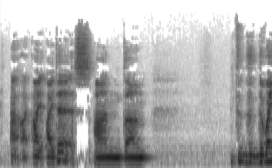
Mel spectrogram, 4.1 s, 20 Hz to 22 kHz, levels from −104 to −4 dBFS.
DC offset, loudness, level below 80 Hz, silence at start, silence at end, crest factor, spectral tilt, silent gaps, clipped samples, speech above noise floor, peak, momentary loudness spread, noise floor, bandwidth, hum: under 0.1%; -24 LUFS; -64 dBFS; 0.15 s; 0 s; 20 dB; -4 dB/octave; none; under 0.1%; 34 dB; -6 dBFS; 9 LU; -57 dBFS; 14.5 kHz; none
